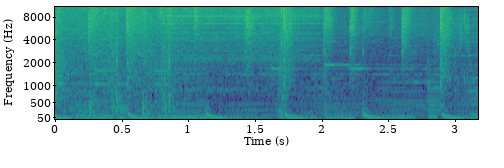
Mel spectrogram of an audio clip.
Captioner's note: diving tank sound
